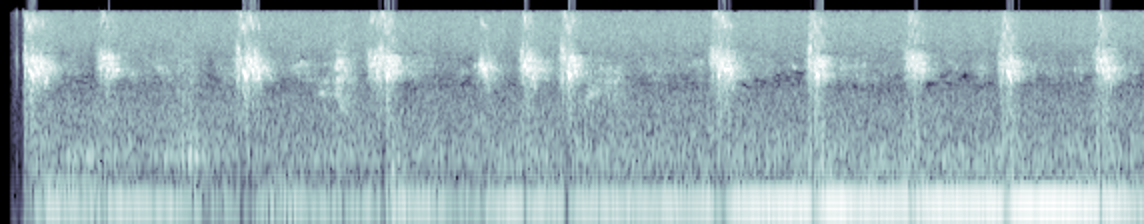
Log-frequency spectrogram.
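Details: Sparrow chirps used as a lure for trapping birds: short, high, scratchy chirps repeated irregularly, about three per second at times, over a loud, steady low electrical hum.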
